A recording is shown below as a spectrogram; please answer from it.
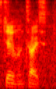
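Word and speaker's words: Jaylon Tyson: Is it Jalen Tyson? I think I got his name wrong real quick. Yeah, it is Jalen Tyson.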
